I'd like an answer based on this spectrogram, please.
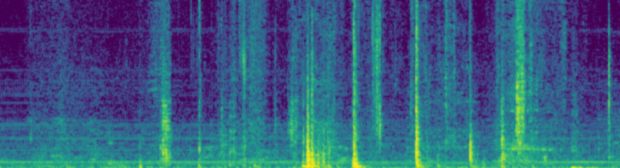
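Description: A string of sharp clicks and clunks, about nine over four seconds, the loudest about three seconds in, from an air hose with a brass fitting being handled and coupled up to push compressed air into an engine cylinder. A faint steady hum runs underneath.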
